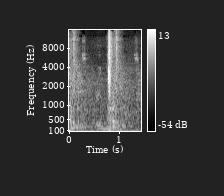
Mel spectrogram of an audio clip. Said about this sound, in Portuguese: São dois tiros, nossa senhora! Um 18 de dano. O segundo tiro.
